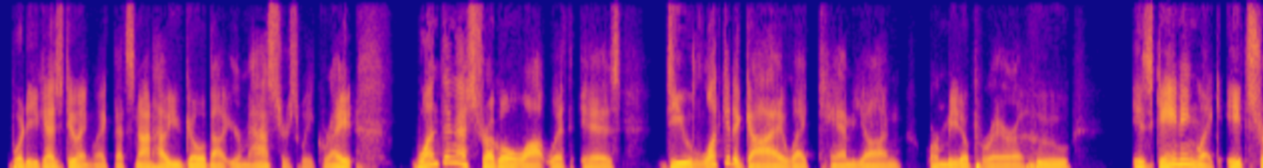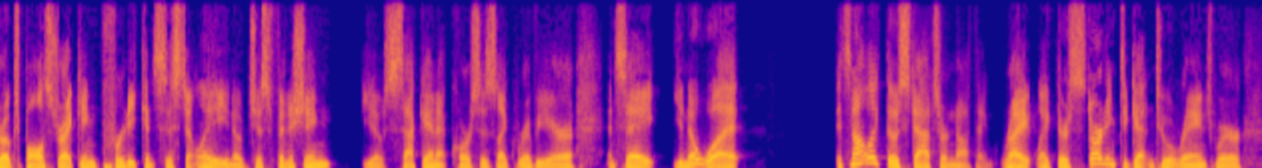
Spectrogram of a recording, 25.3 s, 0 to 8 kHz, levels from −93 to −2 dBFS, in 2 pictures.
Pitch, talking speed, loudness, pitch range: 130 Hz, 190 wpm, -18 LUFS, 110-150 Hz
